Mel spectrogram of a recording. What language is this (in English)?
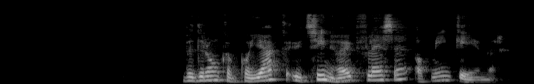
Western Frisian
